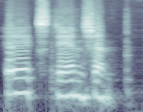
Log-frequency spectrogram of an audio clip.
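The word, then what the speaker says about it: extension: একটা new page নেই নিয়ে শুরু করি এক্সটেনশন এক্সটেনশন আচ্ছা এখানে একটা মজার বিষয় বলি এস আই ও এন এটার উচ্চারণ হচ্ছে সন সন কিন্তু আমি যদি এভাবে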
